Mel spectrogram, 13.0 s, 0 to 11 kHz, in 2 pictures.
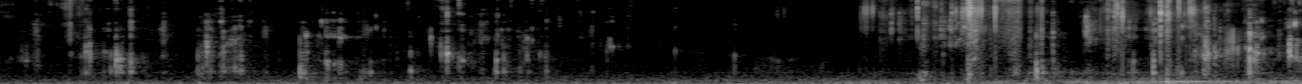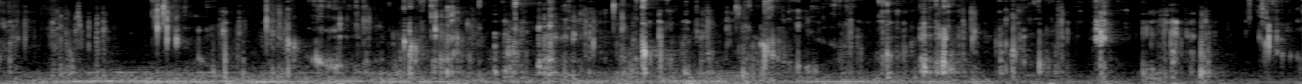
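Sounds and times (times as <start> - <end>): wet chewing: 0.0 - 13.0
gummy crunch: 4.3 - 13.0.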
